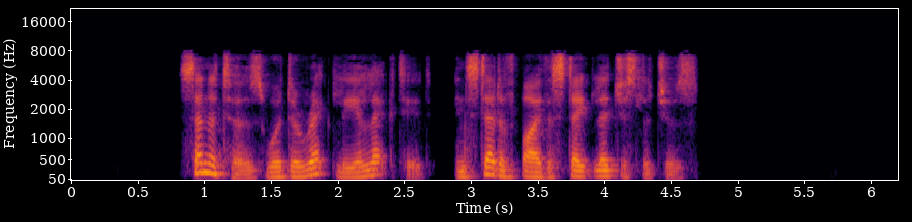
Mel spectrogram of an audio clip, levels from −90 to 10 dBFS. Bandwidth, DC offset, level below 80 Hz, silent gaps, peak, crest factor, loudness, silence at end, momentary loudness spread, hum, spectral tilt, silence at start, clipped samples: 8.2 kHz; under 0.1%; -60 dBFS; 2.77-2.84 s; -4 dBFS; 20 dB; -21 LUFS; 1.55 s; 13 LU; none; -4 dB/octave; 0.8 s; under 0.1%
